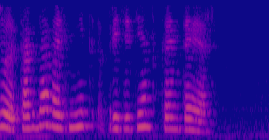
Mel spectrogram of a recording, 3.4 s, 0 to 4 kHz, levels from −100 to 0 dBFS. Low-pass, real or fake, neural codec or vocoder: 3.6 kHz; real; none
